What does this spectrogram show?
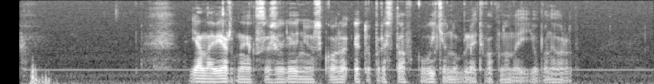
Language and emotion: Russian, neutral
